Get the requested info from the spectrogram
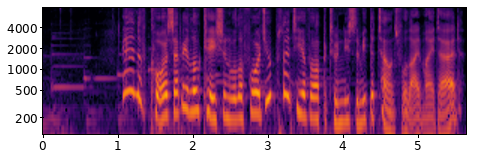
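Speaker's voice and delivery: high-pitched, welcoming lady mayor voice; pitched well up, pleased to see the newcomer; cheerful mayor. Acted. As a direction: voice a delighted mayor greeting a newcomer.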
